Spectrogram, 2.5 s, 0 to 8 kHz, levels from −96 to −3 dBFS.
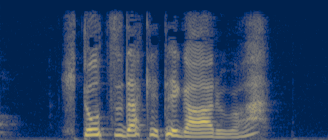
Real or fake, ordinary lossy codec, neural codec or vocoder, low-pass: real; none; none; 7.2 kHz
